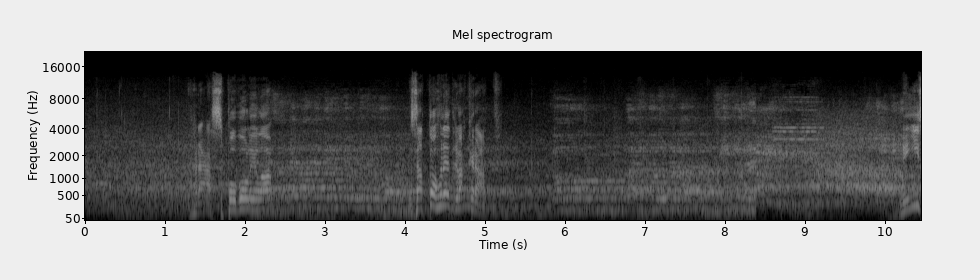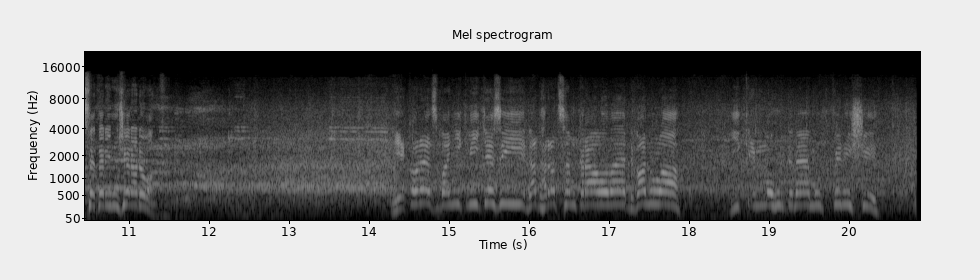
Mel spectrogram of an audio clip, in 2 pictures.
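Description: A crowd roars and cheers in a large stadium.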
